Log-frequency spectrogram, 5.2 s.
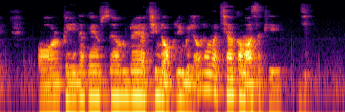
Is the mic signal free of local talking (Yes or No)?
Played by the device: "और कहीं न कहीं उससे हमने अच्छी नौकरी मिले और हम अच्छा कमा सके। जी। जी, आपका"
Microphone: Yes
